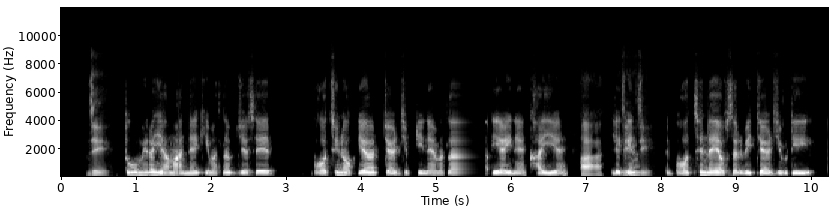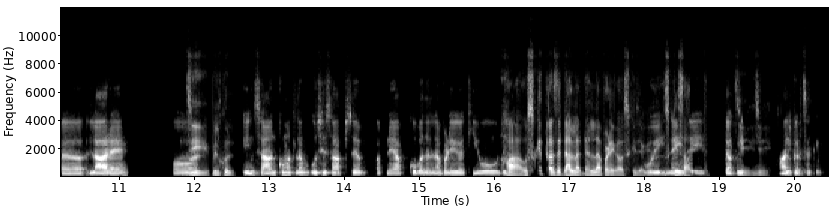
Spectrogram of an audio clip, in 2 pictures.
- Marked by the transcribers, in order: distorted speech
- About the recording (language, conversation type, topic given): Hindi, unstructured, क्या तकनीक के बढ़ते उपयोग से नौकरी के अवसर कम हो रहे हैं?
